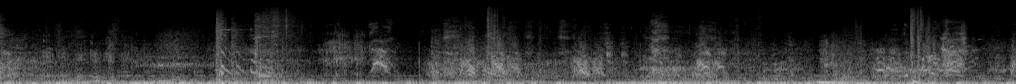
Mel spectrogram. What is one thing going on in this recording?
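A wolf snarls and growls fiercely.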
